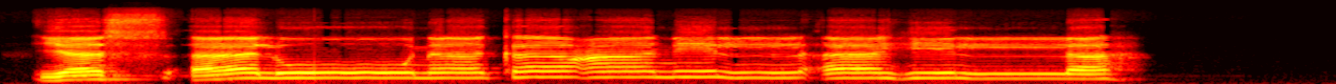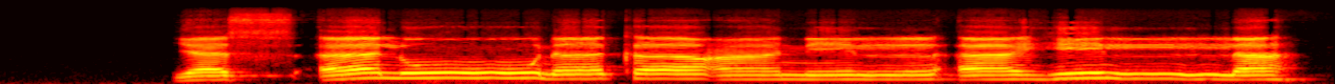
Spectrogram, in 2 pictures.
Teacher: Bila kita berhenti, ta marbutah tukar jadi ha.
